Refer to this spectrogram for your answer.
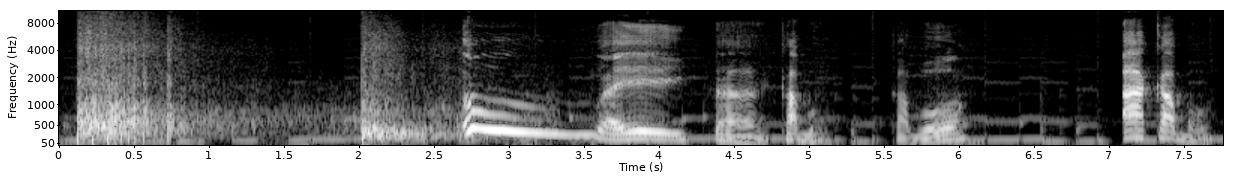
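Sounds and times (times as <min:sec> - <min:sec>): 
booming firework blasts from a shot battery with outdoor echo: 0:00.0 - 0:03.2
speech: 0:03.6 - 0:06.2, 0:07.1 - 0:07.7.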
